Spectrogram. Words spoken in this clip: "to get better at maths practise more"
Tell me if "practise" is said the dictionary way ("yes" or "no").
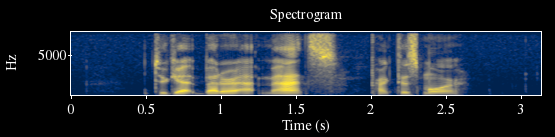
yes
